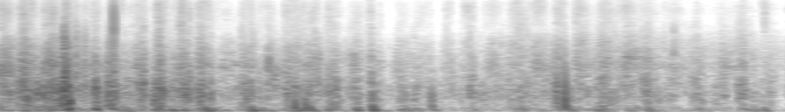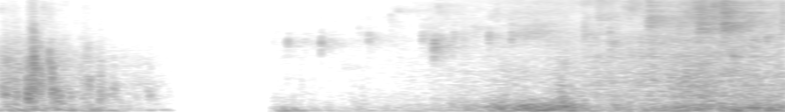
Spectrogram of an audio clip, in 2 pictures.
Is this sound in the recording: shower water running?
yes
